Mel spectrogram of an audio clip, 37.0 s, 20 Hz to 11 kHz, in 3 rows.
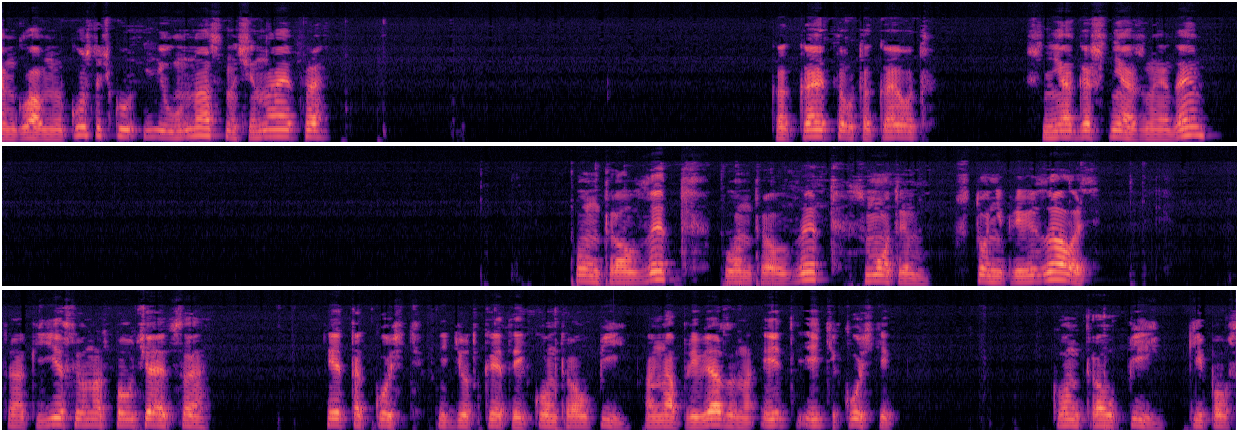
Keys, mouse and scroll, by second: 3.9 middle click, 8.5-17.4 drag, 18.2 ctrl+z, 19.7 ctrl+z, 23.0 click, 24.7 middle click, 26.2 shift+middle click, 27.5 click, 28.9 shift+click, 30.1 ctrl+p, 32.0 click, 33.2 shift+click, 35.6 ctrl+p.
